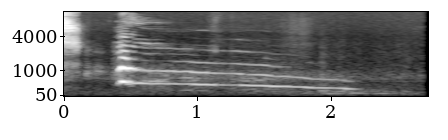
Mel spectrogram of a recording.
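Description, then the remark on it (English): A voice imitates a dog, letting out one long, clear howl that slides steadily downward in pitch after a short noisy burst, fairly loud, with no other talking. “Woof woof woof woof woof woof woof woof.”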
